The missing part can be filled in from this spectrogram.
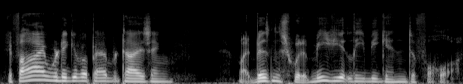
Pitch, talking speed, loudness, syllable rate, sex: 140 Hz, 195 wpm, -18 LUFS, 6.7 syllables/s, male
